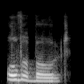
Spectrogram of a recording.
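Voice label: "overbold", Indian English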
